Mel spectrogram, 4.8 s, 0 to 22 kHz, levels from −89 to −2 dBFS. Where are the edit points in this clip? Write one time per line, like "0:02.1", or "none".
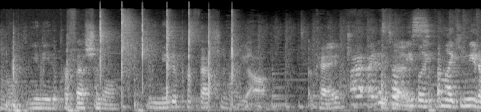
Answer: none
